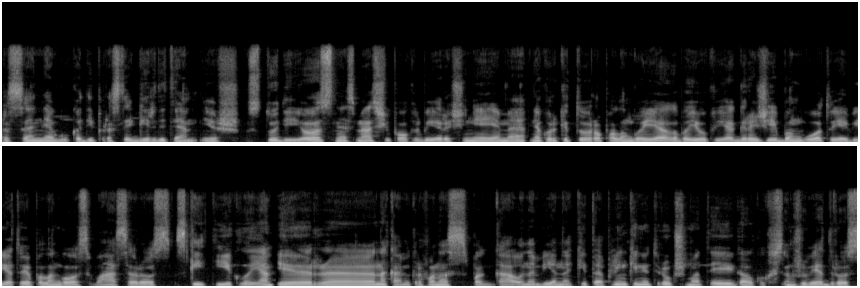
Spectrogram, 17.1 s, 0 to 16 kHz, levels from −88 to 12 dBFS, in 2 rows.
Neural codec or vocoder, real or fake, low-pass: none; real; 10.8 kHz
